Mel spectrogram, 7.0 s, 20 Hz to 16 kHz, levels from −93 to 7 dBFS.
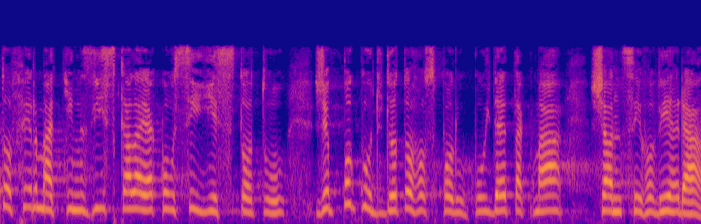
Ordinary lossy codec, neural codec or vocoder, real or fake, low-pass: MP3, 48 kbps; codec, 16 kHz, 16 kbps, FunCodec, trained on LibriTTS, 50 frames a second; fake; 7.2 kHz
